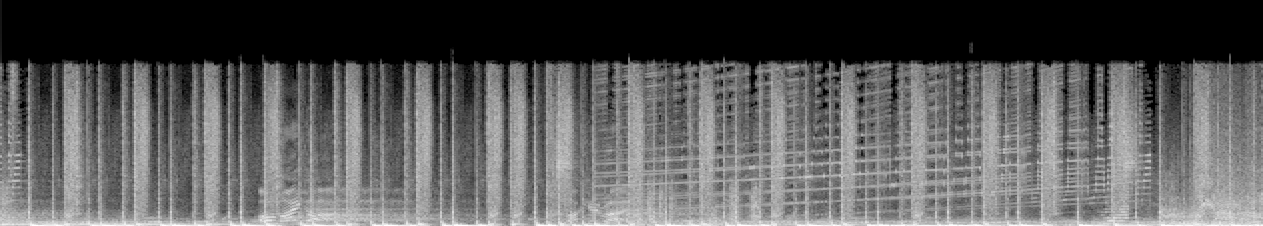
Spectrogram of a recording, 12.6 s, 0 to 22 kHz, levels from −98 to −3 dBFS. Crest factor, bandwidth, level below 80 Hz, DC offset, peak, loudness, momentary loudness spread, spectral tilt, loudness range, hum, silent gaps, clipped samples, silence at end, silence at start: 8 dB; 16.5 kHz; -10 dBFS; under 0.1%; 0 dBFS; -11 LUFS; 3 LU; -5 dB/octave; 1 LU; none; none; under 0.1%; 0 s; 0 s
